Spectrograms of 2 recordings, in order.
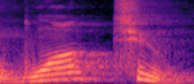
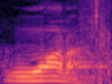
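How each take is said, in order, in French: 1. Les deux mots se disent en entier et séparément. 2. Les mots se fondent en un seul mot réduit. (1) "Ça, en fait, c'est want to" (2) "Mais les Américains aiment dire wanna"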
